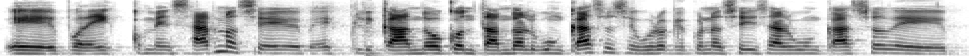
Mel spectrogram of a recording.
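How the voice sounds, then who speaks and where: Woman, guest sexologist, calm and explanatory, lower voice. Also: fast talker. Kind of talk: casual educational chat.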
